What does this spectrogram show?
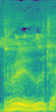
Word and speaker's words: Brewood: means hill or hillside so brie would will brood as it's pronounced simply means would on a hill the canal through brute is set in a cutting so we'll describe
